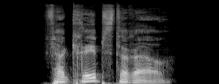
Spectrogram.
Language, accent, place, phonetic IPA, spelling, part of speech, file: German, Germany, Berlin, [fɛɐ̯ˈkʁeːpstəʁɐ], verkrebsterer, adjective, De-verkrebsterer.ogg
- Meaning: inflection of verkrebst: 1. strong/mixed nominative masculine singular comparative degree 2. strong genitive/dative feminine singular comparative degree 3. strong genitive plural comparative degree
